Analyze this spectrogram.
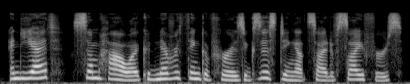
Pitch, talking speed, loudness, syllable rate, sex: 235 Hz, 205 wpm, -17 LUFS, 5.7 syllables/s, female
